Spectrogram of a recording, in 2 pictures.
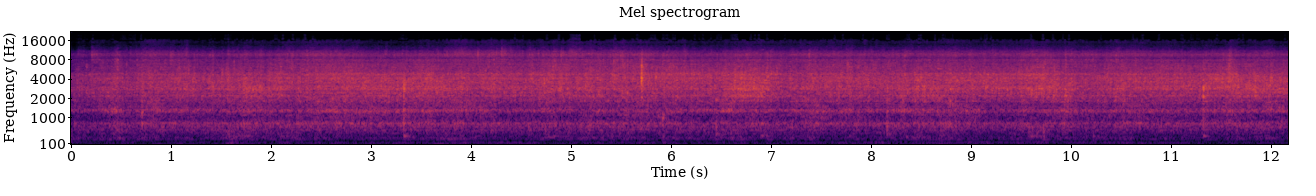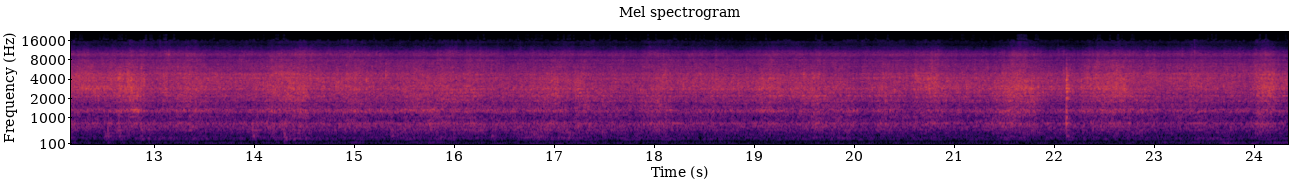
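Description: Steady, even sizzling of chicken frying in oil, continuous and fairly loud throughout with occasional faint clicks and stirring noises.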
